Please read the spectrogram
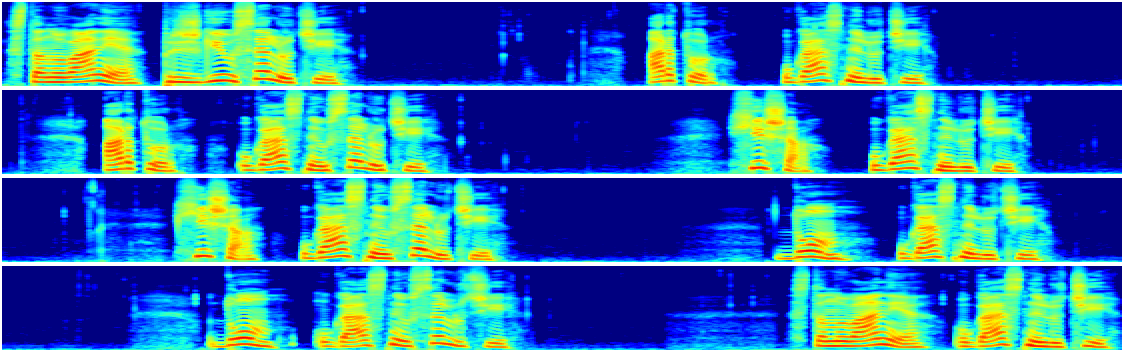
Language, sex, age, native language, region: Slovenian, female, 60+, Slovenian, Central Slovenia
